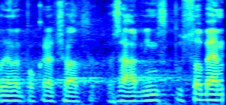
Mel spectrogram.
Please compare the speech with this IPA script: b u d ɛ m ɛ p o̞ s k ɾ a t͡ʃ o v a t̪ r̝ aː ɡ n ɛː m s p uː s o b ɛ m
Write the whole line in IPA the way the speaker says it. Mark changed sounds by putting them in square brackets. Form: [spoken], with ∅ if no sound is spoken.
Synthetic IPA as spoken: b u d ɛ m ɛ p o̞ [∅] k ɾ a t͡ʃ o v a t̪ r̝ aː [d] n [iː] m s p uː s o b ɛ m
